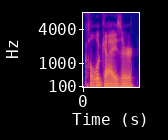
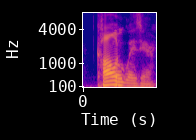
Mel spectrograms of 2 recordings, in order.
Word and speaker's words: Colglazier: I have no idea how to pronounce this man's name. Colgeiser. Colglazier.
